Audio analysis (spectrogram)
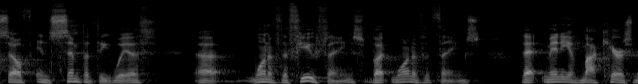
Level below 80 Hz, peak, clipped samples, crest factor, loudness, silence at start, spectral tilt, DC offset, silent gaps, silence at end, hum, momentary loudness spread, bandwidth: -64 dBFS; -16 dBFS; under 0.1%; 24 dB; -40 LUFS; 0 s; -3.5 dB/octave; under 0.1%; none; 0 s; none; 11 LU; 19 kHz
